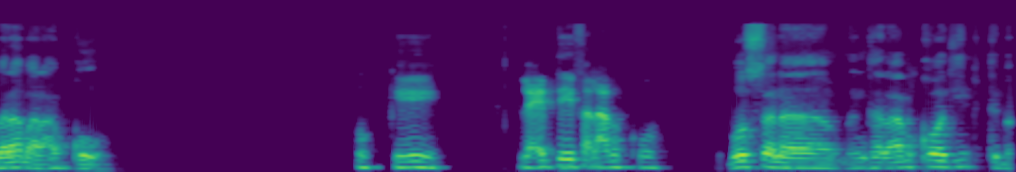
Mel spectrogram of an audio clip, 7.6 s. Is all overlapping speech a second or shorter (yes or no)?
yes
